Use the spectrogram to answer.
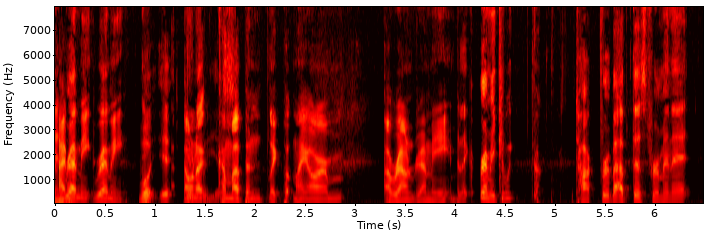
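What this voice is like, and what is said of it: Usual voice. Nothing is said of it.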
